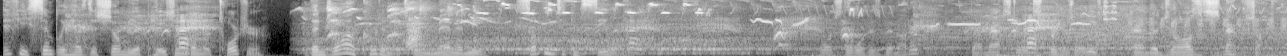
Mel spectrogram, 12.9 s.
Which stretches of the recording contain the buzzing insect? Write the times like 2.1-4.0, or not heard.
2.9-12.8.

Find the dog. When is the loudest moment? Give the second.
4 s.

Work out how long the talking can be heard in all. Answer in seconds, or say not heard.
11 s.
